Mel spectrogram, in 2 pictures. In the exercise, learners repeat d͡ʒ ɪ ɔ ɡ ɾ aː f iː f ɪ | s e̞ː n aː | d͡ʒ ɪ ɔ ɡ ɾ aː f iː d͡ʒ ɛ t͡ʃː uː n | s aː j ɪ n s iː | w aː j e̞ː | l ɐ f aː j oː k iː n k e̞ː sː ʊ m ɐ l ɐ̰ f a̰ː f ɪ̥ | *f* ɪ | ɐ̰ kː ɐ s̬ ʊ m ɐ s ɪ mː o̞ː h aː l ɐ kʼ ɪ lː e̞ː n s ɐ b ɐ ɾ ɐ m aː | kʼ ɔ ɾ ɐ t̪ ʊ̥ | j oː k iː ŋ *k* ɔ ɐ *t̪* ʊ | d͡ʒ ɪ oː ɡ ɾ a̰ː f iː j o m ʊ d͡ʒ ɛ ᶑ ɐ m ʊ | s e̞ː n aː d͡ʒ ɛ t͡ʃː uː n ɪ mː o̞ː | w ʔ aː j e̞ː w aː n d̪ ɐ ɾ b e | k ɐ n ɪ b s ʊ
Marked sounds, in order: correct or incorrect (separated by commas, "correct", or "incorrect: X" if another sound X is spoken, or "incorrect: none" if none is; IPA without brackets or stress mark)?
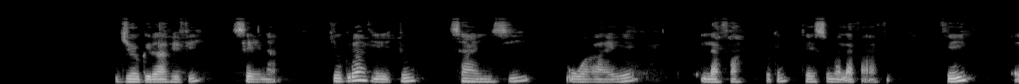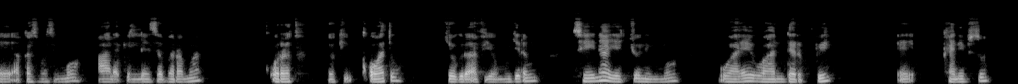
correct, incorrect: kʼ, correct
